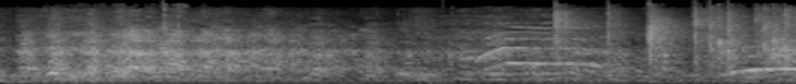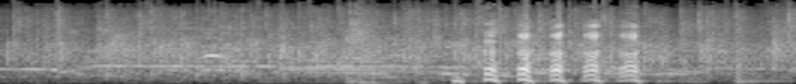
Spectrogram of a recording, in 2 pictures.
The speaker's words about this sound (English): Thank you very much for that warm round of applause.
